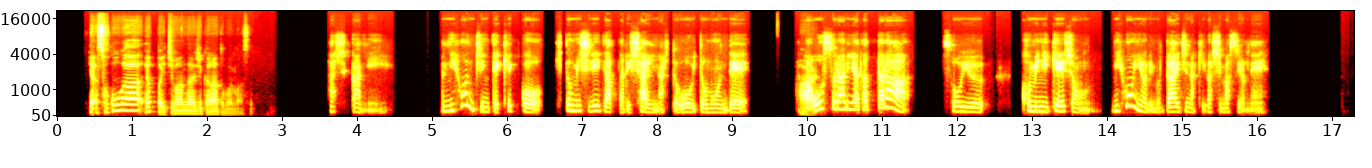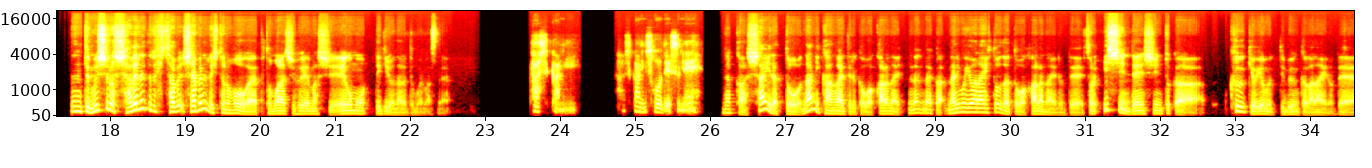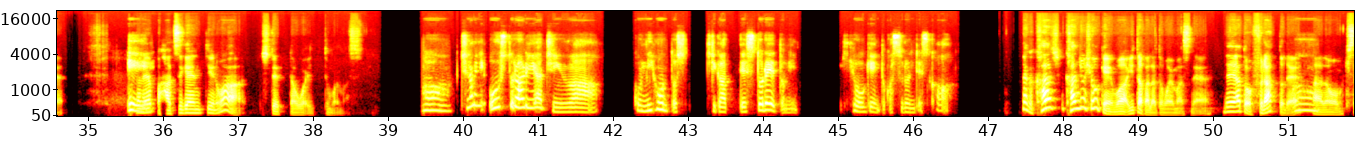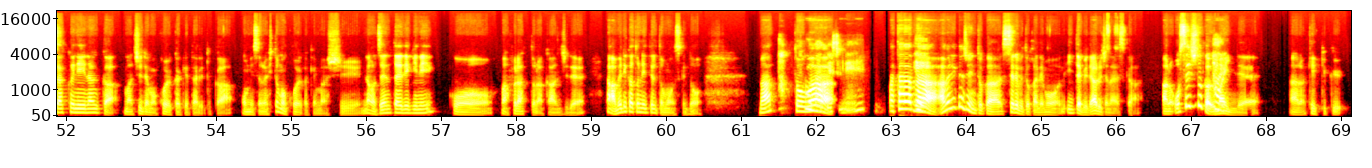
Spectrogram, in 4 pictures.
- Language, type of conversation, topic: Japanese, podcast, 新しい文化に馴染むとき、何を一番大切にしますか？
- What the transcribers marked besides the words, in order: none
